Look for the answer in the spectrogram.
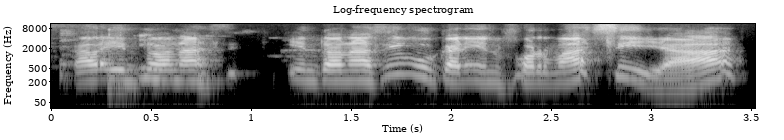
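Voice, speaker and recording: A man's voice: high-pitched, animated, normal speed, a bit bright. A man teaching a poetry reading class, explaining casually and drilling students on vowel sounds. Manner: casual, explanatory, uses fillers like "gitu ya".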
